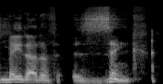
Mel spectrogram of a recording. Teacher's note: they say the vibrating Z we don't have that in German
